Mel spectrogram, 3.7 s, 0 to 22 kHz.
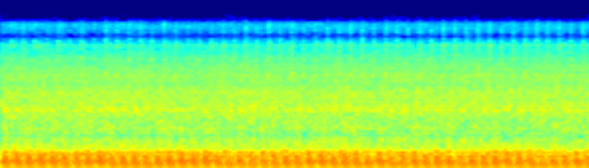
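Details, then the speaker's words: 2014 Massimo MSU 800 V-twin side-by-side in neutral after fixing a valve lash problem (valves held open, low compression, blow-by): steady, even idle with a firm low thump, running on both cylinders; healthy. "that is running on both cylinders there we go"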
